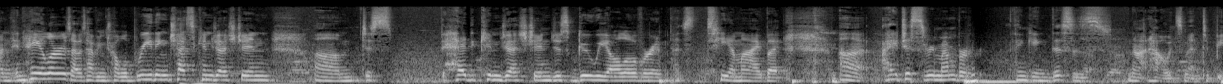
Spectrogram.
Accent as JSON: {"language": "English", "region": "Missouri", "country": "United States", "moved": "yes", "lives_now": "Guam", "said": "I'm from Missouri"}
